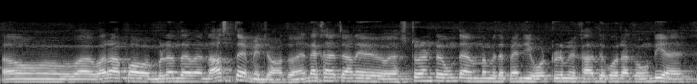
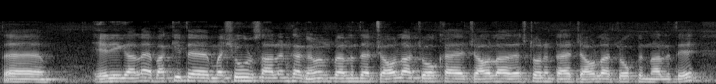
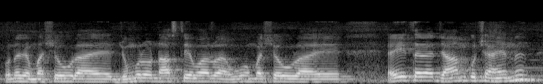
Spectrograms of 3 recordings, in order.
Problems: constant background noise, echo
